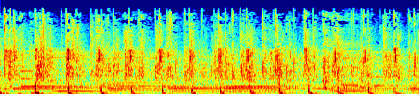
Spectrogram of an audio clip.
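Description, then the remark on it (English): A morning church audience claps together as a hand clap of praise to Jesus, a dense, sustained burst of hand claps, with a faint steady organ-like tone held underneath for the full length. “But could we this morning just give Jesus a hand clap of praise because he's worthy?”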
